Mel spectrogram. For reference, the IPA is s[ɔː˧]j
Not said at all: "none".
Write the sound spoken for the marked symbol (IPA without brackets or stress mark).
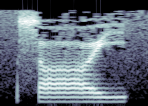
ɔː˥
